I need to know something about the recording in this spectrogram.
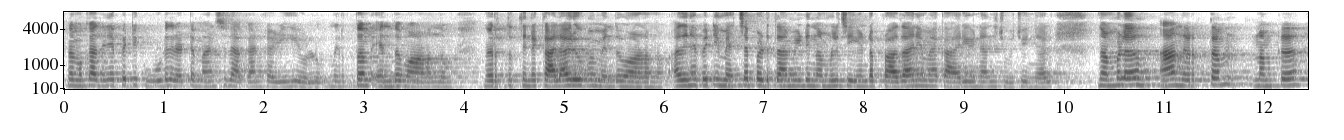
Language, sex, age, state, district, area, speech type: Malayalam, female, 18-30, Kerala, Pathanamthitta, rural, spontaneous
